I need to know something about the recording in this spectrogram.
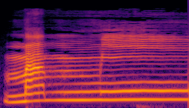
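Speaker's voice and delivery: long drawn-out call to mother; slow wailing call; calling out for mummy. Acted. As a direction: stretch it out, calling mum. Child calls out for mother.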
